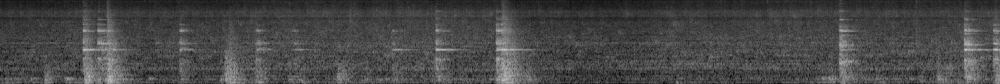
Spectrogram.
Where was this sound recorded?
in a kitchen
